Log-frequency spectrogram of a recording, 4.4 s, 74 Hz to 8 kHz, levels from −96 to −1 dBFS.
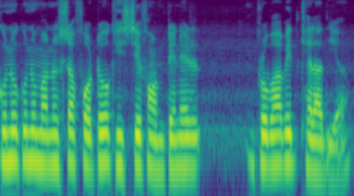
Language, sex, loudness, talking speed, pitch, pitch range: Bengali, male, -17 LUFS, 150 wpm, 160 Hz, 150-165 Hz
